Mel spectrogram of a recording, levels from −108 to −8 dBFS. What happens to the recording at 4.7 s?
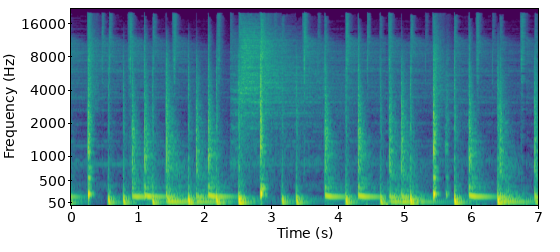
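At 4.73 to 4.77 s there's a short concealed packet loss. About 20 ms of the music never arrived in time, so the receiver stretched the preceding sound to cover the gap and then blended back in, leaving a quick smear or wobble.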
